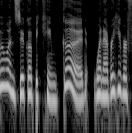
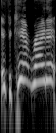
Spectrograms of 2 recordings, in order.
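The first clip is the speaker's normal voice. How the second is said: lively, punched-up, energetic delivery, pitched higher; 9 semitones higher than usual. Redoing the line for Greg, with more energy. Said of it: "Let me do that with more energy".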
